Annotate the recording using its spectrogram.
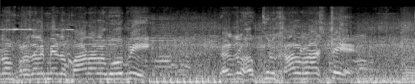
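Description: A man speaking Telugu, with road traffic noise underneath.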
